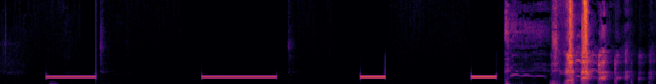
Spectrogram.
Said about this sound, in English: Well, that was a funny one, but guess what that's going to translate as? Four big, long beeps in a row. So, no one's going to know.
